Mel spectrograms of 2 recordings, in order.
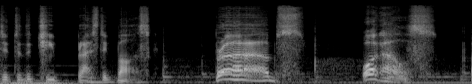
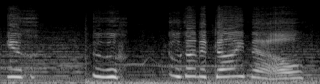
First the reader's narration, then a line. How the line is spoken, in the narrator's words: squeaked Ola, wonderment still in his voice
